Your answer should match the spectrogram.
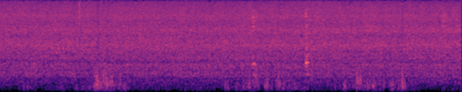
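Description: Steady background hiss with soft rustling and low bumps of cloth and the handheld phone being moved, during a lull in an infant's crying.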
